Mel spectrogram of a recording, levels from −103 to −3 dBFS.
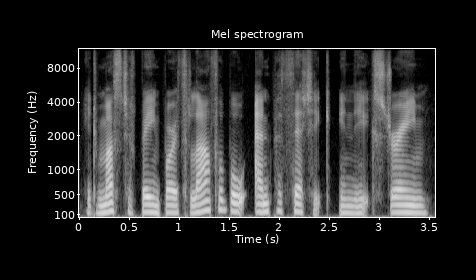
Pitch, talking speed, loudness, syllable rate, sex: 155 Hz, 185 wpm, -23 LUFS, 5.2 syllables/s, female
